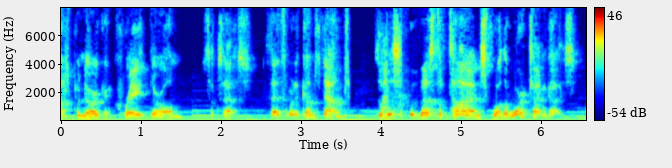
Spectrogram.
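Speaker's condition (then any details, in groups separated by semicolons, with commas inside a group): No condition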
